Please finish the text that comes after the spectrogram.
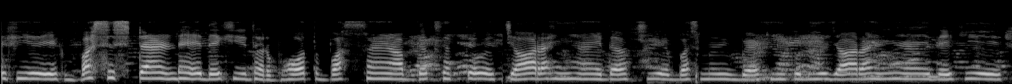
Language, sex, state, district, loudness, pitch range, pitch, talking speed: Hindi, female, Maharashtra, Pune, -23 LUFS, 240-260 Hz, 250 Hz, 170 wpm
